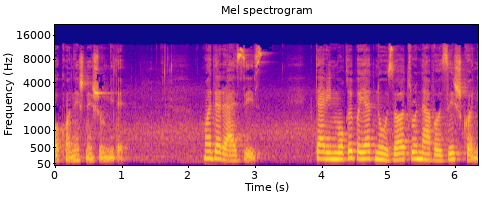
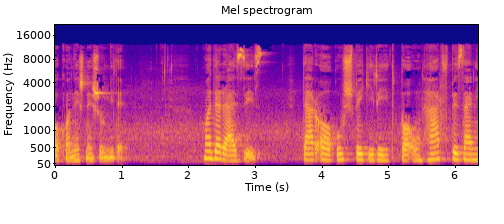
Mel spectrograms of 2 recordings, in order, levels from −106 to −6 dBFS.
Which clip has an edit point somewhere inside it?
second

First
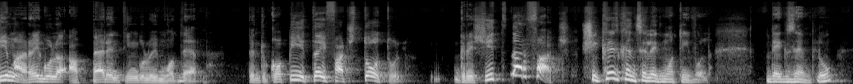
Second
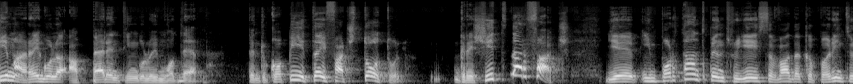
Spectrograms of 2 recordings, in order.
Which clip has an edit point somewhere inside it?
first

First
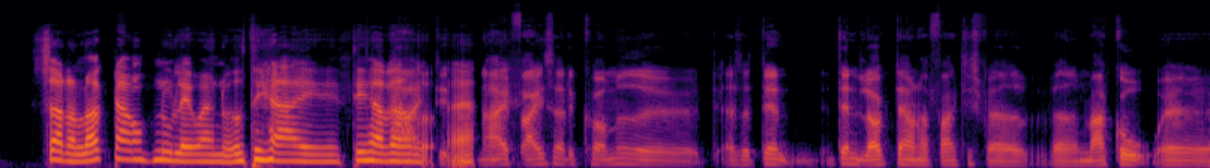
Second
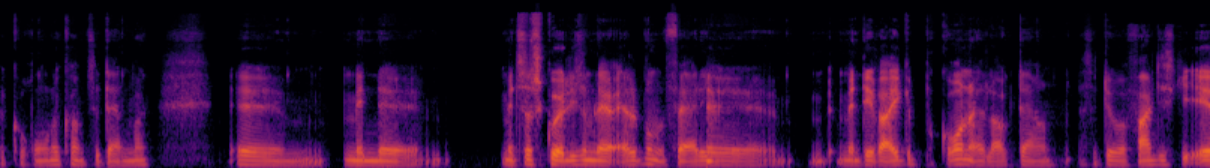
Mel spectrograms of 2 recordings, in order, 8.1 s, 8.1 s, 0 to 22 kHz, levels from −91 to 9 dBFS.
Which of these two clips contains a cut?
second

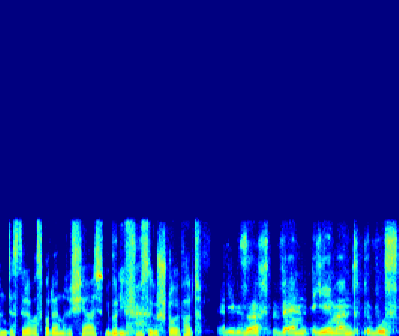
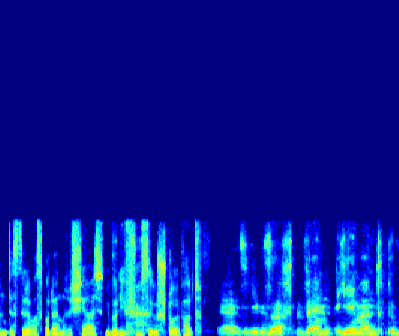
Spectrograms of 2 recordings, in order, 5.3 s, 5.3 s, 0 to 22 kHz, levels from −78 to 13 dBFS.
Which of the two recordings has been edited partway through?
first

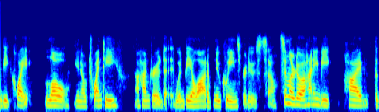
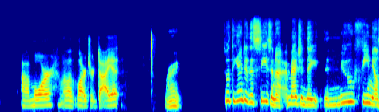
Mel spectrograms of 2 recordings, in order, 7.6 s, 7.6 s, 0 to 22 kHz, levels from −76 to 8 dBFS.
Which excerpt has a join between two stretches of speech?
second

